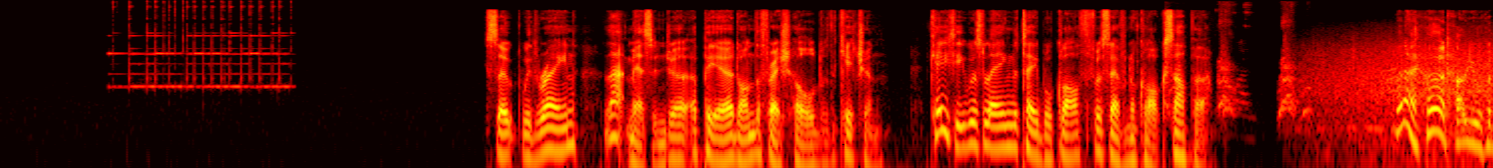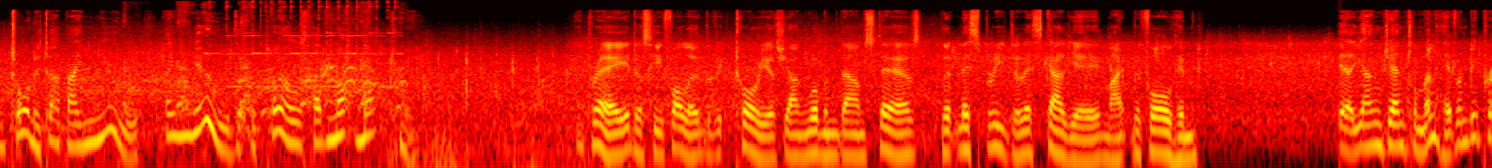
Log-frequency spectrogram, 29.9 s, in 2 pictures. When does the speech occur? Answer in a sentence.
The speech can be heard from 4.8 to 12.2 s, from 13.9 to 19.1 s, from 20.6 to 26.9 s and from 28.3 to 29.8 s.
